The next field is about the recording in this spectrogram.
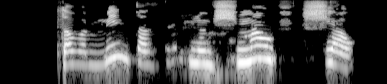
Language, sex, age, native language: Icelandic, male, 8, Icelandic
